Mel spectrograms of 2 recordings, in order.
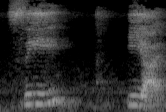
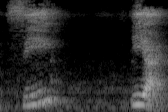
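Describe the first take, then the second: No difference in how they are said.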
